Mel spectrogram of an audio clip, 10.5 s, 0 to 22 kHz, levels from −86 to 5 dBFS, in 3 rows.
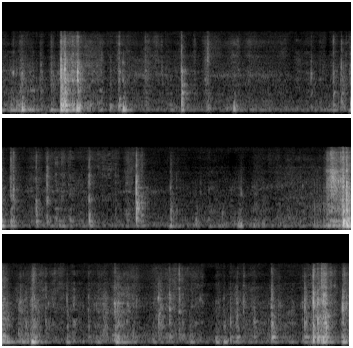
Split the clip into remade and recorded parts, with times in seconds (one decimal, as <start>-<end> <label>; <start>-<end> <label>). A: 0.0-4.0 remade; 4.0-4.7 recorded; 4.7-10.5 remade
